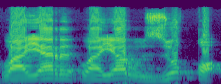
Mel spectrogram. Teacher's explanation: Yang pertama qaf wa yarzuq. Nah, itu qafnya mantul qalqalah dan pantulannya ke o bukan ke e, tidak wa yarzuq, bukan ke tapi ko ya.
